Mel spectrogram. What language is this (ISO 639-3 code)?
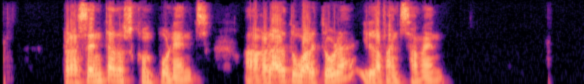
cat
